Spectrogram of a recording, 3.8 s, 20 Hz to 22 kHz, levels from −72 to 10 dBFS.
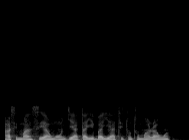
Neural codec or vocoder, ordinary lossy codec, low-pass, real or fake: none; none; 5.4 kHz; real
